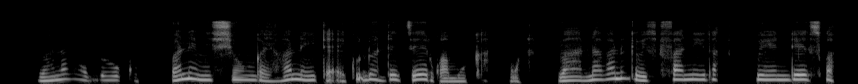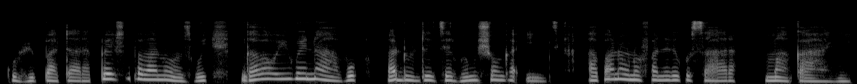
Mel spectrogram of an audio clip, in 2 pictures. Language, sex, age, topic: Ndau, female, 25-35, health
